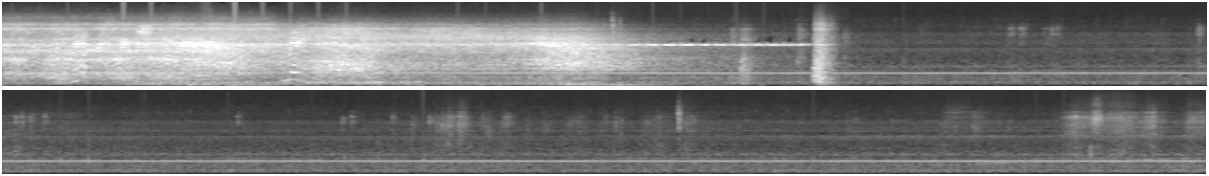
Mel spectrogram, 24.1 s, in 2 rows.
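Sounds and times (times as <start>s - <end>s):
loud rushing noise: 0.0s - 8.4s.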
